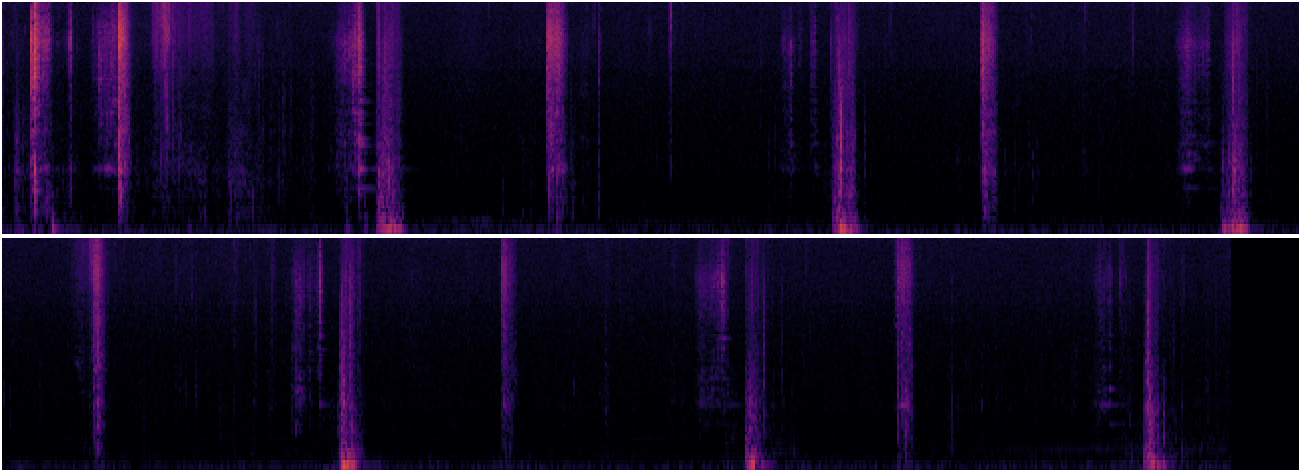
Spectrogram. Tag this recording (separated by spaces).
dig planting ground digging digging-a-hole dirt spade earth soil hole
